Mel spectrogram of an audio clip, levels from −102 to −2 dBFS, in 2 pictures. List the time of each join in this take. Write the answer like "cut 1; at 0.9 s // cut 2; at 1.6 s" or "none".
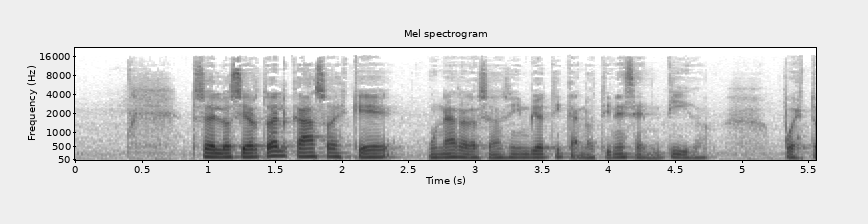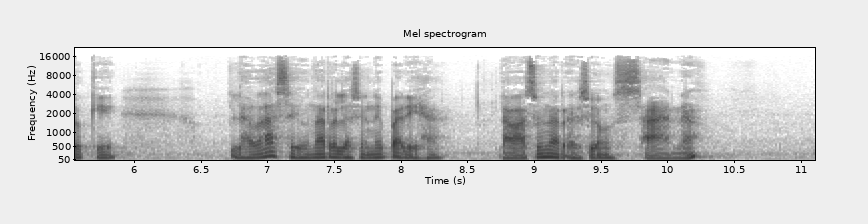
none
